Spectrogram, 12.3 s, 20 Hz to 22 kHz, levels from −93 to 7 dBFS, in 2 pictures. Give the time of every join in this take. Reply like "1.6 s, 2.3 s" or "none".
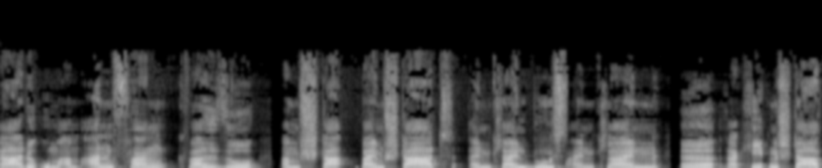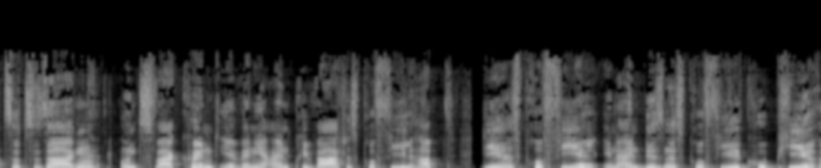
2.0 s, 4.2 s, 5.0 s, 9.7 s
